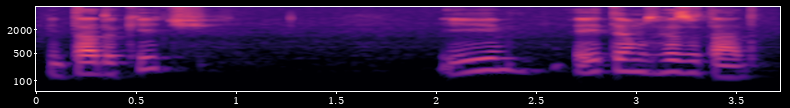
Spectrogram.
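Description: A man with a Brazilian Portuguese accent explaining scale model building in a relaxed, halting way, often restarting his sentences. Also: fairly high pitch. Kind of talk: hobby tutorial voice-over.

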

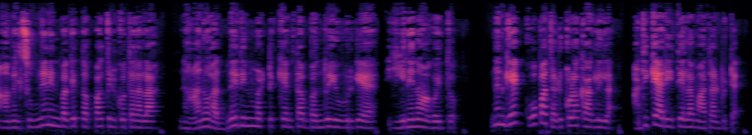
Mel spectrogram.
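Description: A warm-hearted young man in a cartoon story, voiced by a woman. He speaks quickly in a lowered tone and keeps his words soft and comforting. A teasing streak runs under the reassurance. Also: breathy edge. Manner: soothing, playful reassurance. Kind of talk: cartoon voice acting.

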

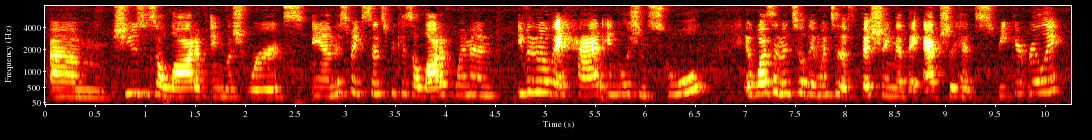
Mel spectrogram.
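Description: A young woman gives a chatty academic lecture to a small group, laughing often and saying um a lot. She speaks briskly in a high-pitched, fairly bright voice. The distant room mic on a camera across the small projector-screen room picks up faint noise.

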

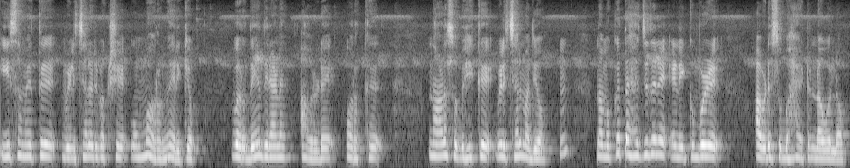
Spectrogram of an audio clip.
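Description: A woman voicing Sinan, a gentle young husband. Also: medium pitch, normal speed, long pauses, lightly acted. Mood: tender. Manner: tender, soothing. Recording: reverberant room with faint noise.

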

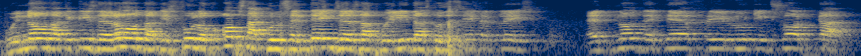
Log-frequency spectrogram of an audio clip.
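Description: A man's voice: high-pitched, flat delivery, moderate pace, slight background noise, lightly acted. A male stage performer playing a Greek official in an opera, speaking in a theatrical, declamatory way. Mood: solemn. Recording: echoey stage from far off with music.

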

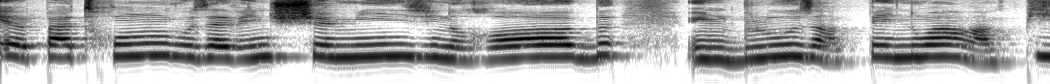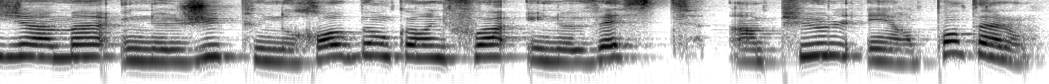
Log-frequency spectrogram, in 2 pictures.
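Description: Female vlogger, very warm and dark tone, chatty and meandering, laughs at herself. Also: high-pitched. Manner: rambling and chatty, many hesitations; self-deprecating, easily laughing. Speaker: sewing vlogger. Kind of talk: casual haul video chat.

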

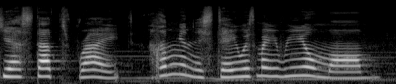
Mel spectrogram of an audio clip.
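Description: A woman voicing a sweet, earnest young mermaid girl in an animated game story. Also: very high-pitched, slow pace, soft background music, full character voice. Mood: earnest, pleading.

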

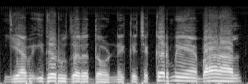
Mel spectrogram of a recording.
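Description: A man's voice: medium pitch, darkish tone, no room sound. A man hosting a commentary video, addressing his viewers directly and mocking his opponent. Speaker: channel host. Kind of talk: commentary on played voice messages.

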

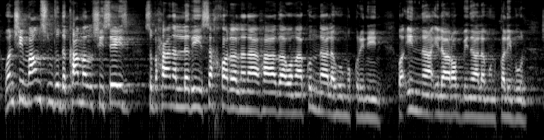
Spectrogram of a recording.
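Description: A British man, a mufti, telling a story in a sermon and reciting verses in Arabic between his English lines. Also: sits high. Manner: quick Quran recitation in Arabic woven into English retelling. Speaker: mufti giving a lecture.

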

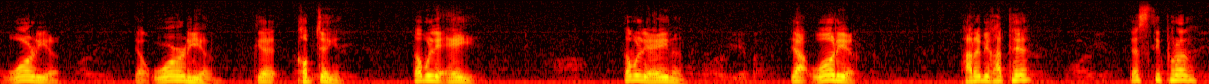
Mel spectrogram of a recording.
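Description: Animated high-voiced Korean pastor preaching. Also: male voice. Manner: animated preaching, mixing Korean with English phrases, quizzing the congregation. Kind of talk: sermon. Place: church sanctuary.

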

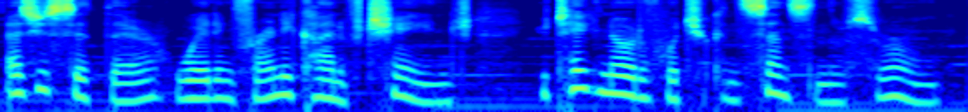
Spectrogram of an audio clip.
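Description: This young woman's let's-play blends playful commentary with game text read aloud, plus lively jokes on the side. She speaks at normal speed in a fairly low voice, using a close desktop mic and headset in her home setup as game music plays.

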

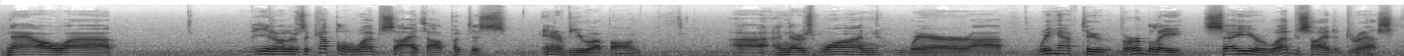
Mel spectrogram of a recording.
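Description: A man interviewing a performer in a dressing room, asking drawn-out, joking questions. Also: mid-range voice. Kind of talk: casual interview. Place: small dressing room, indoors. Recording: room audio with steady hum.

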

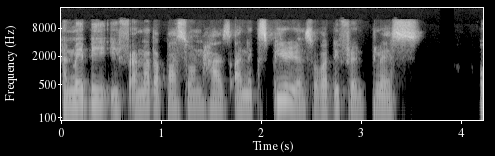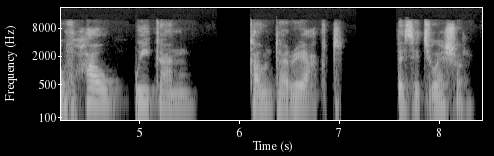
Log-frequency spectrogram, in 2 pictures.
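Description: A woman from South Sudan, an NGO director and activist, asking a measured, thoughtful question into a handheld mic in a conference hall. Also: low-pitched, steady tone, mellow. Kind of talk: floor question at a panel.

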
